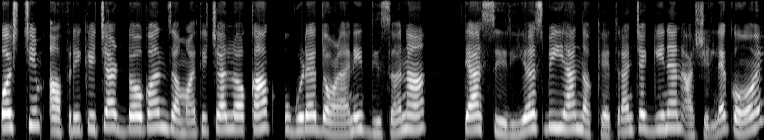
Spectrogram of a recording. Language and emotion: Goan Konkani, surprised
